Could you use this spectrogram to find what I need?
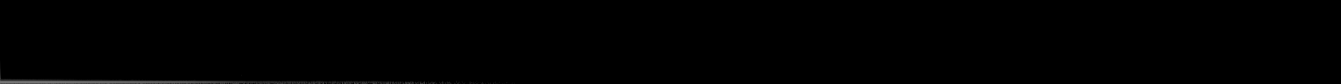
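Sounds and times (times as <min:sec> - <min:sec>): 
solo cello: 0:00.0 - 0:02.4.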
